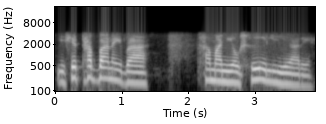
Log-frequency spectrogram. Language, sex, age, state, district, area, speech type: Bodo, female, 60+, Assam, Chirang, rural, conversation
